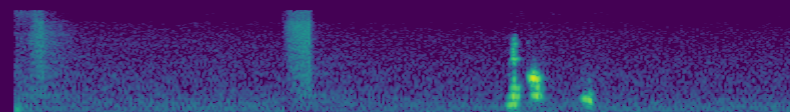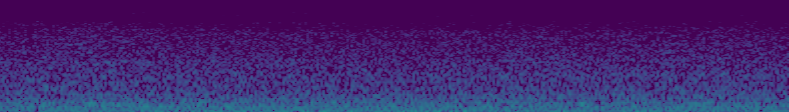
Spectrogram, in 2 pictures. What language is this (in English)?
Inupiaq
